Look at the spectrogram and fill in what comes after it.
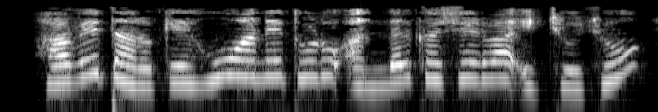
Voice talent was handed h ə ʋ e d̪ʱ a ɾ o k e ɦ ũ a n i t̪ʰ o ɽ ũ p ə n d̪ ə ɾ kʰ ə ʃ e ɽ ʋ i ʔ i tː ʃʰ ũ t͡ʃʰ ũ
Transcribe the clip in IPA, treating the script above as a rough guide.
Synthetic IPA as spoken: h ə ʋ e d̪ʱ a ɾ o k e ɦ ũ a n e t̪ʰ o ɽ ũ ʔ ə n d̪ ə ɾ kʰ ə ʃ e ɽ ʋ a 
